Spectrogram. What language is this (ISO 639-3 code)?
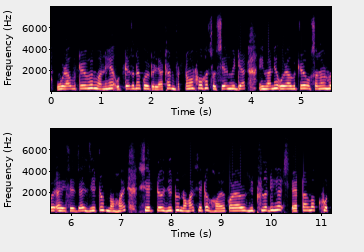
asm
